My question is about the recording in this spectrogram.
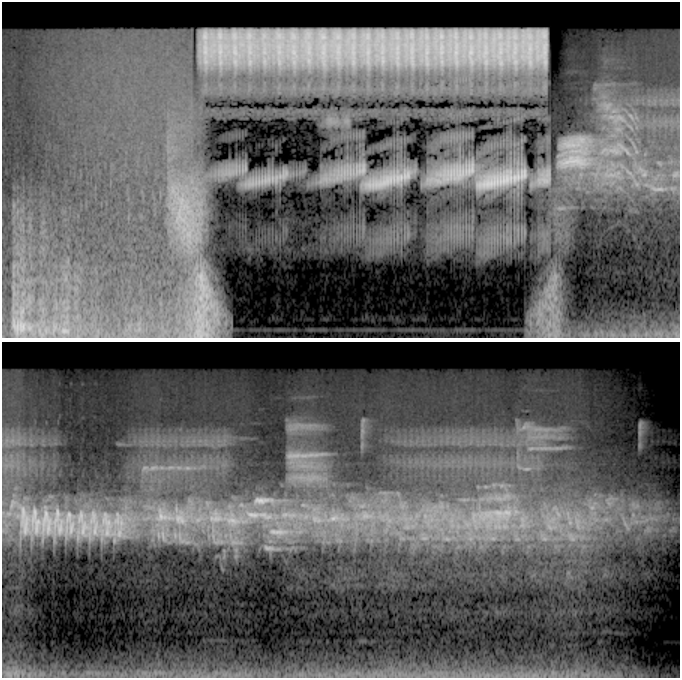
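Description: Frogs calling with insects. A rushing noise fills the first few seconds, then a frog repeats a short rising call a little under twice a second over a steady high insect drone. After a brief swell about seven seconds in, fainter trilling calls follow.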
